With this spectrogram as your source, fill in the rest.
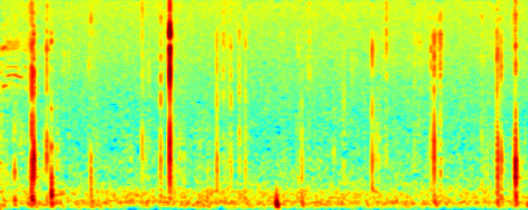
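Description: Long nails on both hands rapidly tap and scratch a pink flat eye mask with a clear plastic shell filled with small gel beads. Quiet, sharp clicks with a bright edge sound over a soft, low rustling bed, with no ringing between the taps.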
